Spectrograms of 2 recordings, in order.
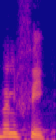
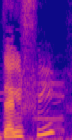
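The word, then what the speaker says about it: Delphi: also need to visit Deli people like to call it uh to pronounce it Deli it's actually Deli it's a softer softer words and um and of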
